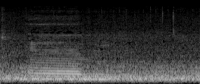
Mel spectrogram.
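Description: Steady rushing background noise, with a short held 'um' from a man's voice near the start.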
